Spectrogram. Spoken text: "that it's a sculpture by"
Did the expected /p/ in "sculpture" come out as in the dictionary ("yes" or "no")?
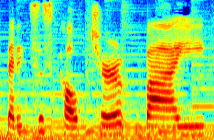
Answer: yes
